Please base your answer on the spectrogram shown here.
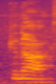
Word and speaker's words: Ganock: And I'll check with Ralph Ganock. The G is silent.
